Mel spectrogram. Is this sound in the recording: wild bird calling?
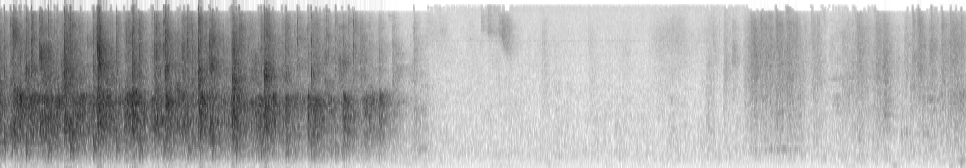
no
